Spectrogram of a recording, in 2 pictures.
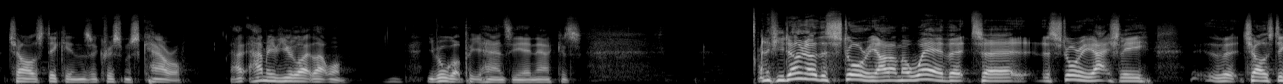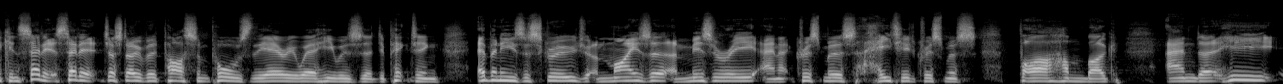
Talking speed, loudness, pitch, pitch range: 170 wpm, -21 LUFS, 155 Hz, 135-175 Hz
